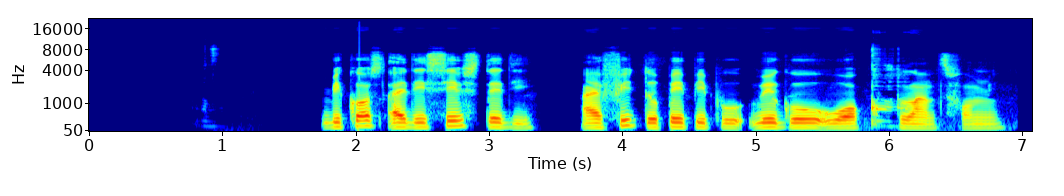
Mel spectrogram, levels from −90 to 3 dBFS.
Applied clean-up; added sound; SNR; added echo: neural mask model DeepFilterNet 3.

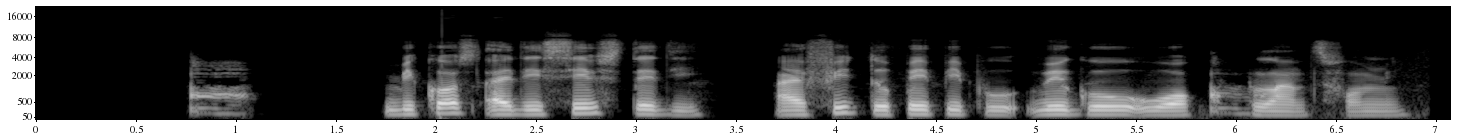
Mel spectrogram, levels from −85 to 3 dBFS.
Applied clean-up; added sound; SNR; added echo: neural mask model Resemble Enhance denoiser.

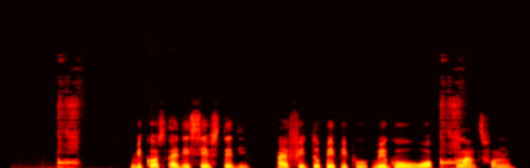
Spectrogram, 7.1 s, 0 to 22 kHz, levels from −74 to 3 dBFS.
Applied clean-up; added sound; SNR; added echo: classical method Wiener filter.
